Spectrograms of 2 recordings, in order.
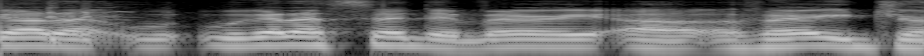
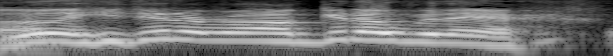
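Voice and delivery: high, loud mock scolding; mock shout; 7 semitones higher, 7 dB louder, faster than usual. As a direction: bark it like an angry boss in jest. Mock boss scolding Jared.

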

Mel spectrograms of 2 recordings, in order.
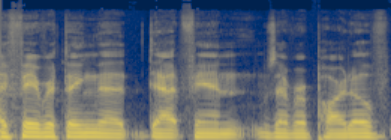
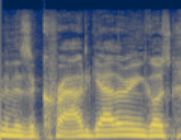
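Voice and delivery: normal talking voice

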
